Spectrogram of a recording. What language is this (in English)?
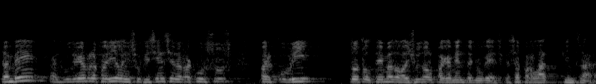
Catalan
